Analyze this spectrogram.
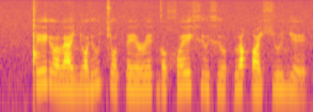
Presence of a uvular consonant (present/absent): present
